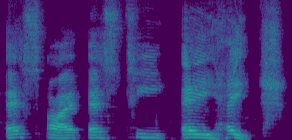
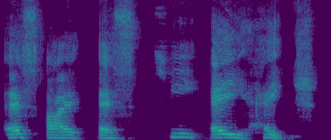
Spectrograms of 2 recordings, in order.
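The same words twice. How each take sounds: First: S I S T A H spelled letter by letter, slowly. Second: S I S T A H spelled letter by letter again, slowly. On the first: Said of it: "the sister is spelled". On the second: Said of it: "Secret and Sister". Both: Shown as a demonstration.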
